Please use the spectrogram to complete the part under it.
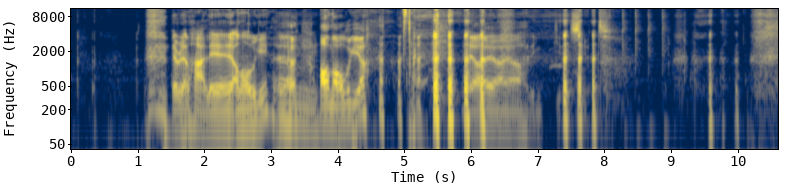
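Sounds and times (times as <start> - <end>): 
speech: 1.1 - 8.2, 9.6 - 10.5
laughter: 2.3 - 8.2, 9.4 - 10.5
pen tapping against a webcam: 8.2 - 9.4.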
